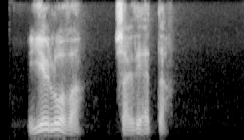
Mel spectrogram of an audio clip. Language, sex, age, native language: Icelandic, male, 20-29, Icelandic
